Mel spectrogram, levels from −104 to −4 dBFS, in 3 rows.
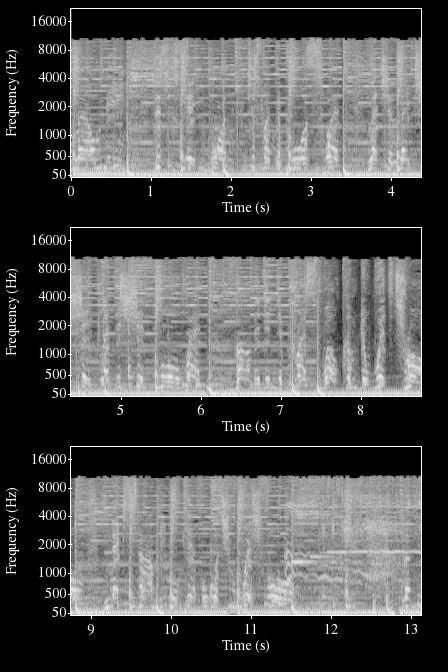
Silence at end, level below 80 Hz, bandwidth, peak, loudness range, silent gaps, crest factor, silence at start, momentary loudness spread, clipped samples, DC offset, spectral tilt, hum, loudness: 0 s; -22 dBFS; 11 kHz; -2 dBFS; 1 LU; none; 16 dB; 0 s; 3 LU; under 0.1%; under 0.1%; -3 dB/octave; none; -16 LUFS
